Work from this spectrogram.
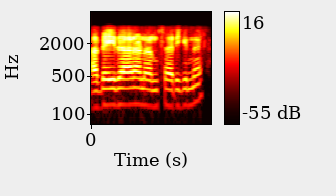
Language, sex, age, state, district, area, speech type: Malayalam, male, 18-30, Kerala, Alappuzha, rural, conversation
